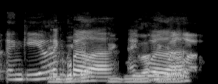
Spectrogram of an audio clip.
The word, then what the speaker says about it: Anguilla: Anguilla.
